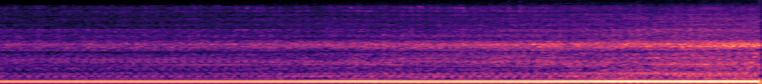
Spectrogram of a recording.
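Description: The engine of a tracked off-road vehicle runs loud and steady as the machine spins in a circle, a dense low drone that swells slightly toward the end, with no voices.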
